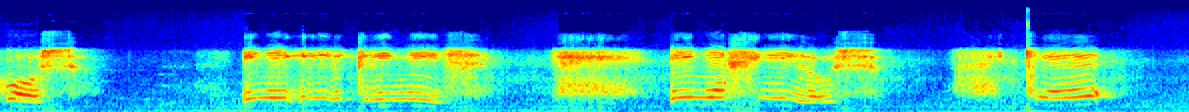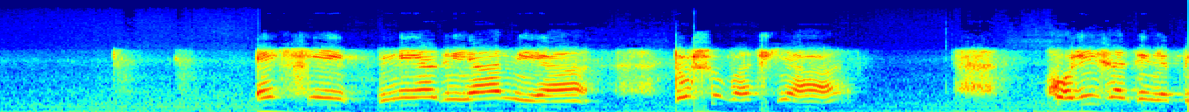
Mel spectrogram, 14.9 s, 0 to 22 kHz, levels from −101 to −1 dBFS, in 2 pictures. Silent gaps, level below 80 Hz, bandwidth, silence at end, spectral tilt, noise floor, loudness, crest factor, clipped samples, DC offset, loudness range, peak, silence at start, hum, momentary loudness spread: none; -64 dBFS; 10 kHz; 0 s; 0 dB/octave; -59 dBFS; -17 LUFS; 20 dB; under 0.1%; under 0.1%; 5 LU; 0 dBFS; 0 s; none; 12 LU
